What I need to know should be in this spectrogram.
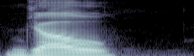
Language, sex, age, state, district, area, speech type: Punjabi, male, 30-45, Punjab, Shaheed Bhagat Singh Nagar, urban, read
